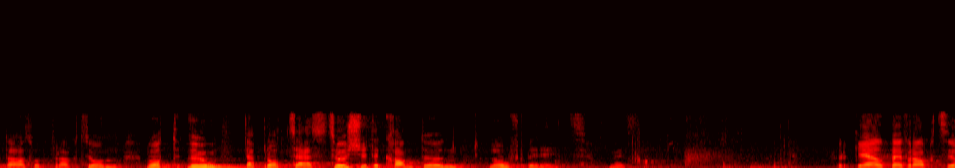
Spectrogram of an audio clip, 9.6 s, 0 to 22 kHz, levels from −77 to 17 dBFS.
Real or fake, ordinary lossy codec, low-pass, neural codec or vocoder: real; none; 7.2 kHz; none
